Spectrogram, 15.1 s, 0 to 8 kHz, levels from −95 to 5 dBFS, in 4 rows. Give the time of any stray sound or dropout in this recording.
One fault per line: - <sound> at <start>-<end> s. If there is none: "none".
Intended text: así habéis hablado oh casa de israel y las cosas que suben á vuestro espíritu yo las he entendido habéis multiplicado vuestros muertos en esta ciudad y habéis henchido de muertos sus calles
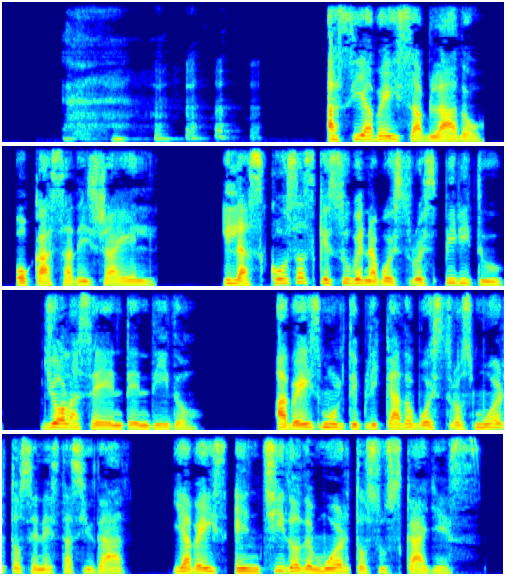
- laugh at 0.4-2.0 s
